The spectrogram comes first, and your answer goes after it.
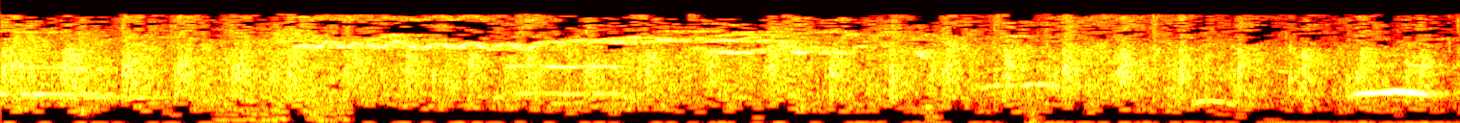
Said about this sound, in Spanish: Bueno, aplauso. Ya que quiere aplaudir, aplauso. Yo los animo. Tiene ganas de aplaudir.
